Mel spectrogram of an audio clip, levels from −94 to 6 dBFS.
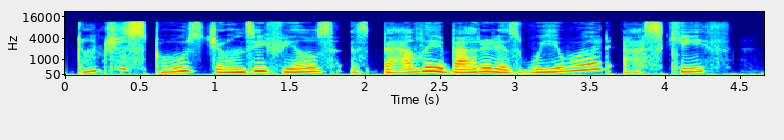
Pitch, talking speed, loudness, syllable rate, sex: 220 Hz, 180 wpm, -17 LUFS, 4.8 syllables/s, female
